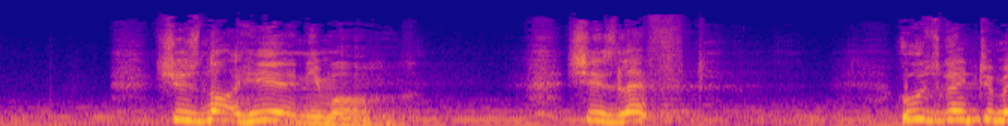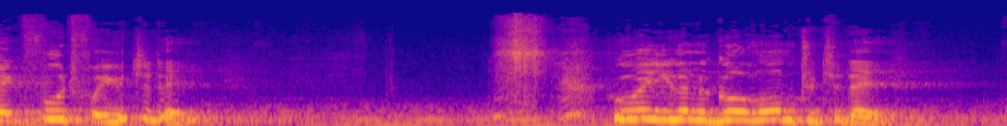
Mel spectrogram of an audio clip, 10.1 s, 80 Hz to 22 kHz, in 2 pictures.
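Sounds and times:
soft sustained background music: 0:00.0 - 0:10.0
sharp intake of breath: 0:07.5 - 0:08.1.

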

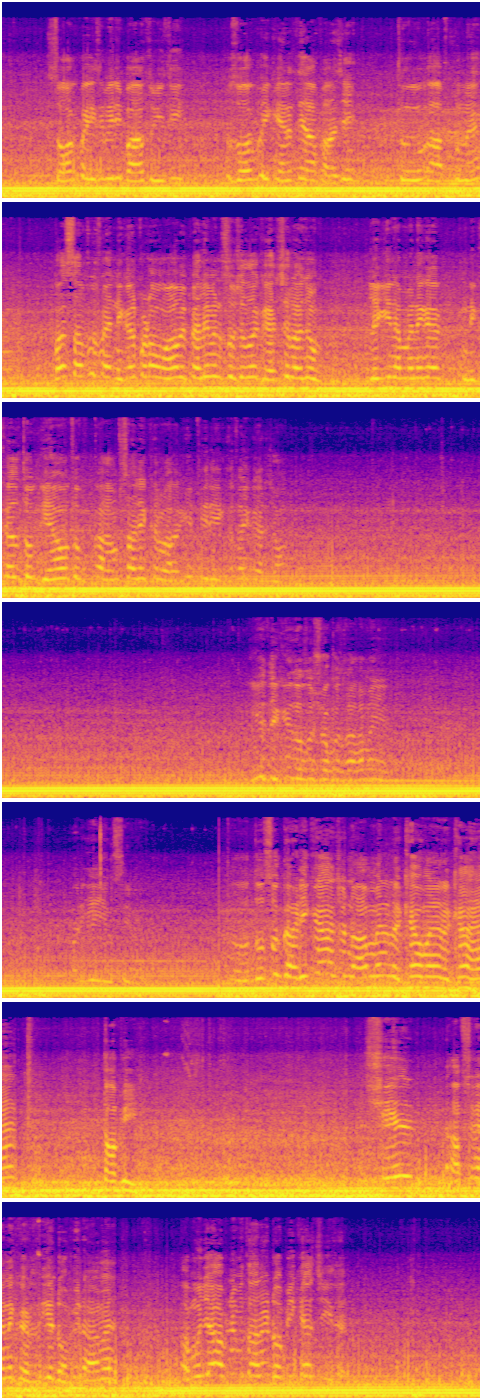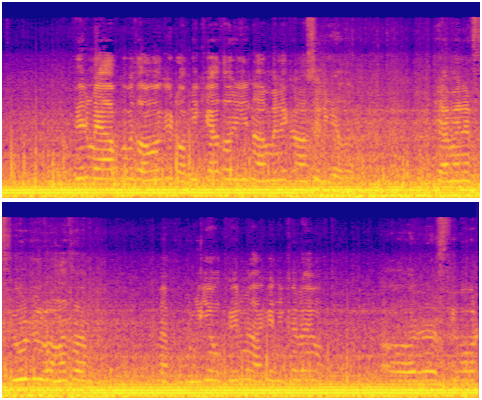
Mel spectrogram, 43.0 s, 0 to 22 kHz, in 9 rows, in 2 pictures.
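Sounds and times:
car engine hum from cabin: 0:00.0 - 0:43.0
road noise: 0:00.0 - 0:43.0
person speaking: 0:00.6 - 0:12.5.

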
